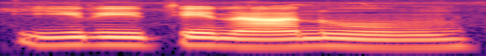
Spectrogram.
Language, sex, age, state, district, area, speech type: Kannada, male, 45-60, Karnataka, Chikkaballapur, rural, spontaneous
